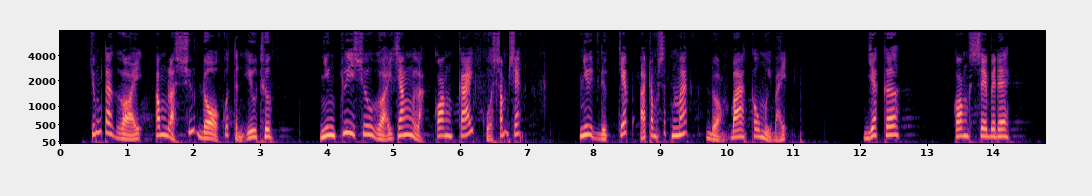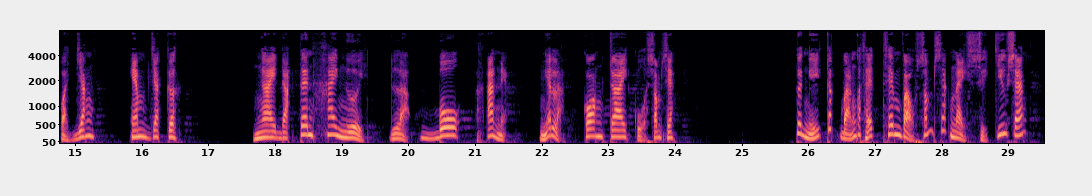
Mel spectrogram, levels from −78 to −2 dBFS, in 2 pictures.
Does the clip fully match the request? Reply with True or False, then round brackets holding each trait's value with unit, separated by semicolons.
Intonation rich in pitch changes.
True (6.3 semitones)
